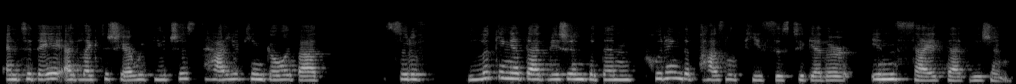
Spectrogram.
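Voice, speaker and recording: A woman's voice: on the high side, steady tone, dark tone, muffled recording. A woman in her forties from Austria, giving an earnest, encouraging financial talk as a guest on a video call. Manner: earnest, encouraging, measured explaining. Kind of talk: webinar presentation.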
